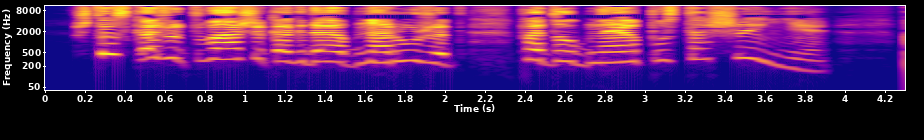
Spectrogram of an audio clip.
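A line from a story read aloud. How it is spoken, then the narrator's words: Embarrassed exclamation. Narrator (Russian): воскликнула Сюзанна, с некоторым смущением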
